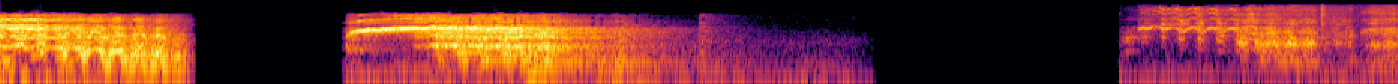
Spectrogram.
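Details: A horse opens with a loud rough neigh lasting about a second. After a pause comes a long, high, tremulous whinny that falls and fades. A shorter, quieter whinny is heard after silence near the end.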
